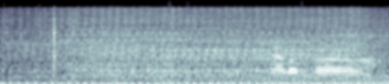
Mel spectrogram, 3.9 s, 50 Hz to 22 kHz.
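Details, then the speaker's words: New Honda Vario 125 scooter at 0 km, not yet delivered: even low idle hum with a light, regular drive-belt whir from the CVT and nothing harsh on top; normal CVT sound. "dari CVT nya ya segini normal teman-teman"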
